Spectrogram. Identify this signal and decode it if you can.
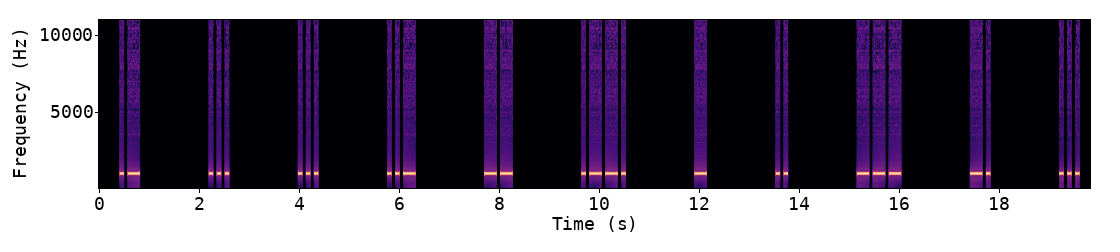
Morse code, heard as a keyed tone, about 15 wpm, spaced as for 5 wpm, 1000 Hz. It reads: ASSUMPTIONS
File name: qotdfiles / 5wpm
